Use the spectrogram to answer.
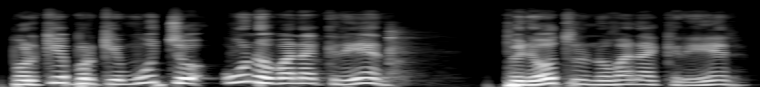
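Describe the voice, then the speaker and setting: A male pastor preaching a sermon, with animated delivery and muttered asides that mimic gossip. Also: high voice, normal speed, no echo, clean studio sound.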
